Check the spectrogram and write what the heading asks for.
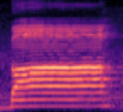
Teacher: बा जो है वो अदा होता है दोनों होठों को आपस में जब आप मिलाएंगे तो बा अदा होगा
